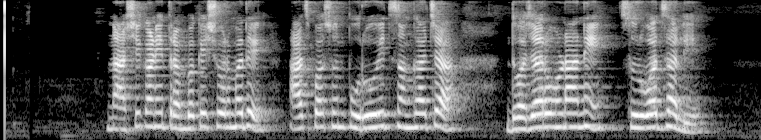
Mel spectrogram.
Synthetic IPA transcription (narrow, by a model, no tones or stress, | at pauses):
naɕikaɽ̃it̪ɾəmbəkeɕʋəɾməd̪ʱːjead͡zpasuːnpuɾoɦiːt̪səŋɡʱat͡ɕja | d̪ʋəd͡ʑaɾoɦɳ̃anesuɾuʋat̪̚d͡zʱalije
